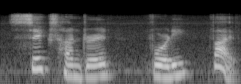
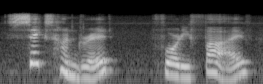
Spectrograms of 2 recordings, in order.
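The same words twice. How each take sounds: The two takes are said the same way.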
